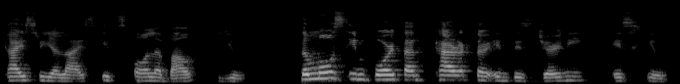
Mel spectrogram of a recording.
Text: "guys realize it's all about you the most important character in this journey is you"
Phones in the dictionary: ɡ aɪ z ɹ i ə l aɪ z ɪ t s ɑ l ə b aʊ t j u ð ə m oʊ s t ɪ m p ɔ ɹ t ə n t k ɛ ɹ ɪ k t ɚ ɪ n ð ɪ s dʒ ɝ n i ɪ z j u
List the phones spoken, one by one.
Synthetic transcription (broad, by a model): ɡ aɪ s ɹ i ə l aɪ s ɪ t s ɑ l ə b aʊ t j u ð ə m oʊ s t ɪ m p ɔ ɹ t ə n t k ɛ ɹ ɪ k t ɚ ɪ n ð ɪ s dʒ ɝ n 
